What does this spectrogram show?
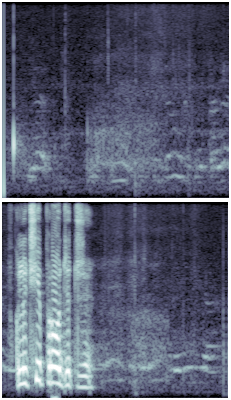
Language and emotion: Russian, neutral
